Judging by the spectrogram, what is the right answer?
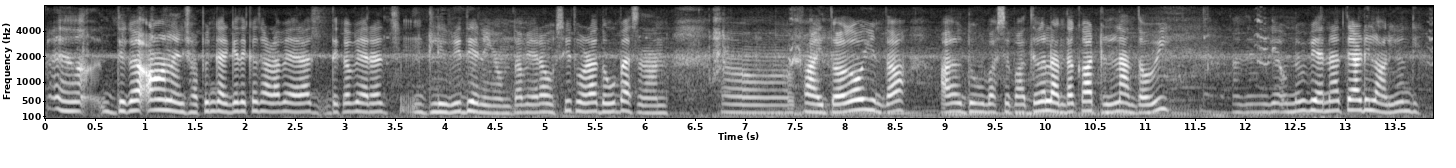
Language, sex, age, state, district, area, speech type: Dogri, female, 18-30, Jammu and Kashmir, Reasi, rural, spontaneous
